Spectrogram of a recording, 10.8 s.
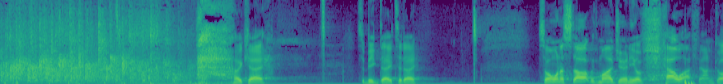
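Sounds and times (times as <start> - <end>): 
audience applause: 0.0 - 3.4
speech: 3.5 - 4.1, 5.4 - 6.4, 8.1 - 10.8.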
